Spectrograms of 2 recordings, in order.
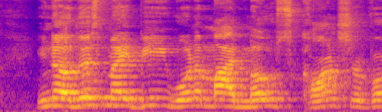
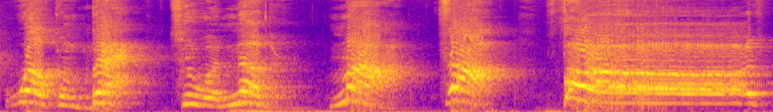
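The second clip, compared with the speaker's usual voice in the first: loud, higher announcer call building to a shout; loud hammed-up show intro; big show intro; 8 semitones higher, 7 dB louder, slower than usual. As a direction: hype up the show title. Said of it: "after doing that amazing intro".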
